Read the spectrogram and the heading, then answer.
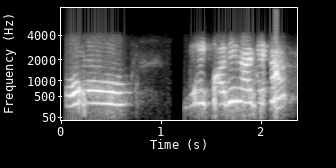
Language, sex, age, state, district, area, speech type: Bengali, female, 45-60, West Bengal, Jalpaiguri, rural, conversation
